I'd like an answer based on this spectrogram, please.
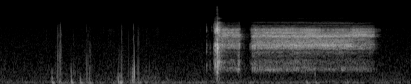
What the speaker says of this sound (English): It makes that morphing sound when they go to morph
